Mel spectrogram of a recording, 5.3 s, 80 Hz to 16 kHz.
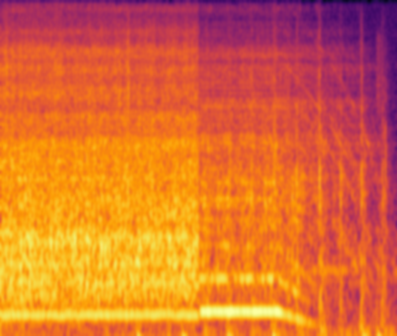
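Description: A HiBREW G5 electric espresso grinder grinds coffee beans with a steady, close motor whine that shifts pitch partway through, then winds down as scattered cracks and rattles of beans finish alone.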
